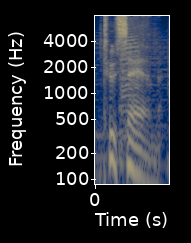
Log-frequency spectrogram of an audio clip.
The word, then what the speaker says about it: Toussaint: Because on his early recordings, it's Al T-O-U-S-A-N. Like a phonetic spelling. Like, in other words, you don't say Toussaint or Toussaint or Toussaint. Hence my pronouncing it Toussaint.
